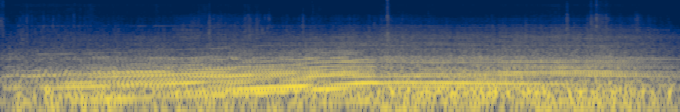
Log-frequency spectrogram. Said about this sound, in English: has a turbo four-cylinder engine that tries to make up for its acoustic shortcomings by piping fake engine noise into the cabin through a little German gizmo called a sound ductor.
